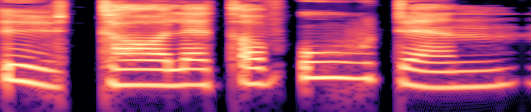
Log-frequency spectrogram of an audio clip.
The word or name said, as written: uttalet av orden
